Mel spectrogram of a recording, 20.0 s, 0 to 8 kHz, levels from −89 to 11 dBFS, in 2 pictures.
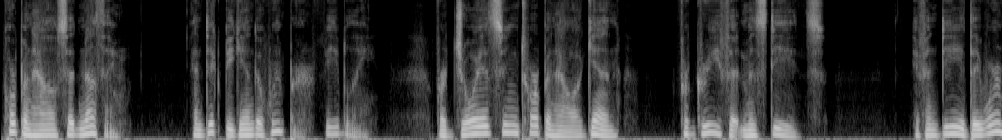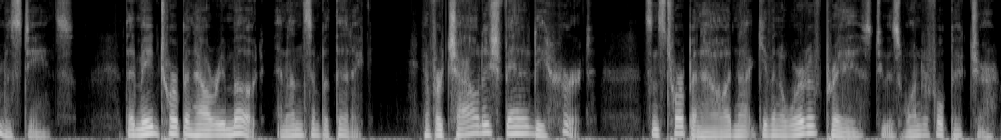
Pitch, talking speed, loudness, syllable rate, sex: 125 Hz, 140 wpm, -19 LUFS, 5.2 syllables/s, male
